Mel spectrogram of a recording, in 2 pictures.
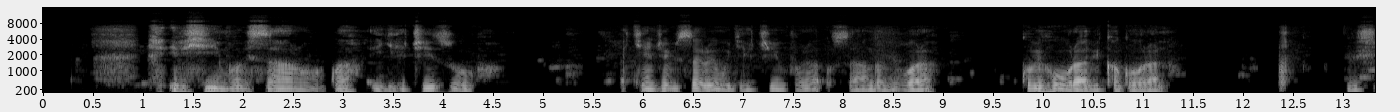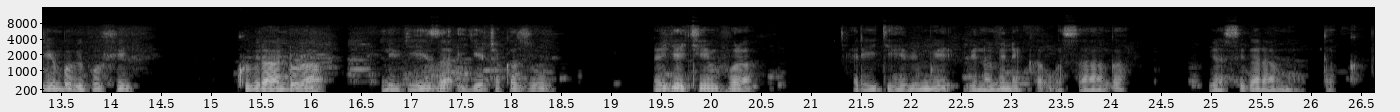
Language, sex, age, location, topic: Kinyarwanda, male, 36-49, Musanze, agriculture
